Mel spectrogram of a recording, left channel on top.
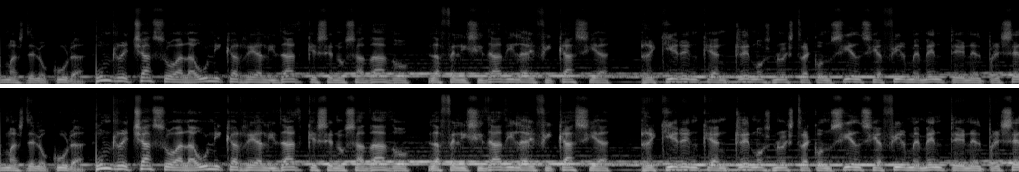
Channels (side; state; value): left; quieter; 7.0 dB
